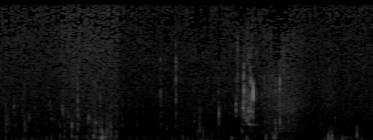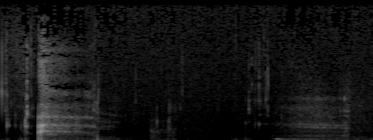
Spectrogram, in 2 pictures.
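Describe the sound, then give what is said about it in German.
A sip of a drink gives a brief wet gulp with a sharp, loud swallow or slurp near the middle, among faint smaller mouth sounds. “Ich muss mal kurz einen Schluck trinken im Moment.”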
